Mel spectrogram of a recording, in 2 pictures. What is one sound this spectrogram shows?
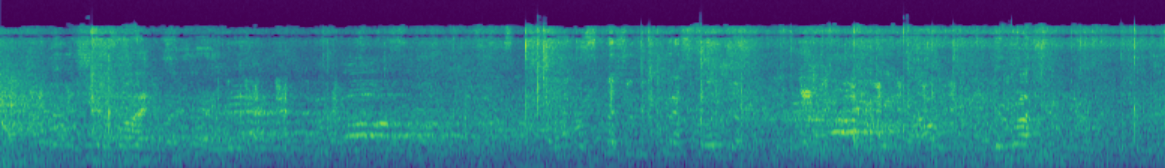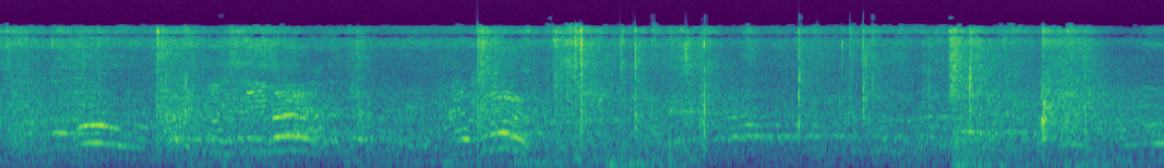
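Young players shout to each other across the echoing rink.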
